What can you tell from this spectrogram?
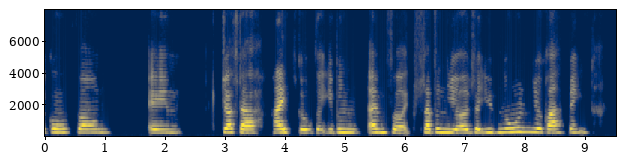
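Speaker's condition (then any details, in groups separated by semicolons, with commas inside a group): Cerebral palsy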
